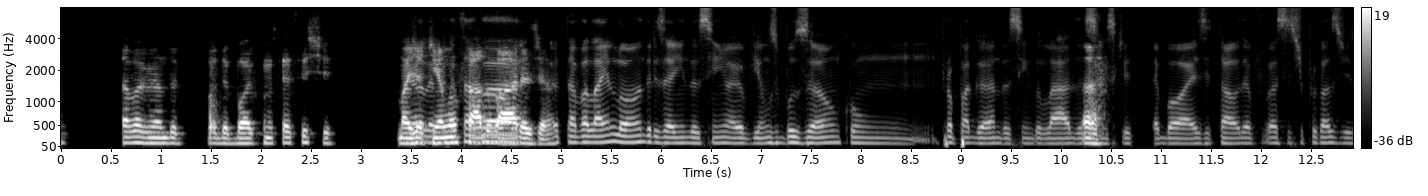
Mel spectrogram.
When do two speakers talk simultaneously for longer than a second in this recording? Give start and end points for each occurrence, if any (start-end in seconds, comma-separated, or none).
3.4-5.0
